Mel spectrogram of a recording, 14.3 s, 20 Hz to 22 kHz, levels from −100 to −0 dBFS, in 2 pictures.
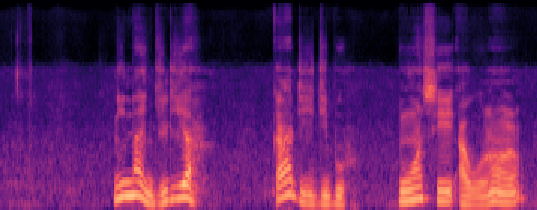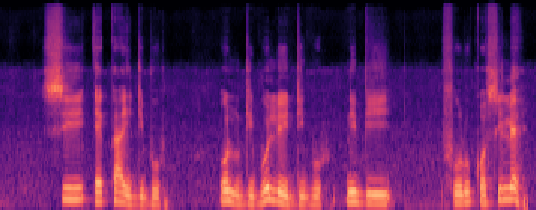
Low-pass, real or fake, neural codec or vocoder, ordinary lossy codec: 19.8 kHz; fake; codec, 44.1 kHz, 7.8 kbps, DAC; none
